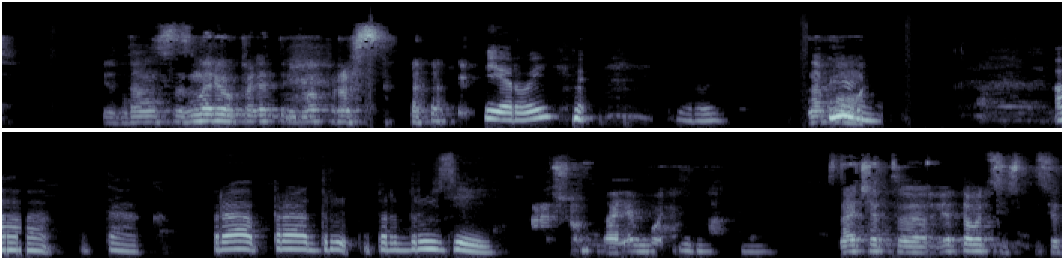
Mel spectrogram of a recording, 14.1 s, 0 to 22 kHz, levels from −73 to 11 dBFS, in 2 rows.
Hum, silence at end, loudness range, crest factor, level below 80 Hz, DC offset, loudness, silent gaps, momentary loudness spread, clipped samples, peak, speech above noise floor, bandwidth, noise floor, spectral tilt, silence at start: none; 0 s; 6 LU; 22 dB; -66 dBFS; under 0.1%; -21 LUFS; 0.47-0.66 s; 20 LU; under 0.1%; 0 dBFS; 23 dB; 12.5 kHz; -45 dBFS; -4 dB/octave; 0 s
